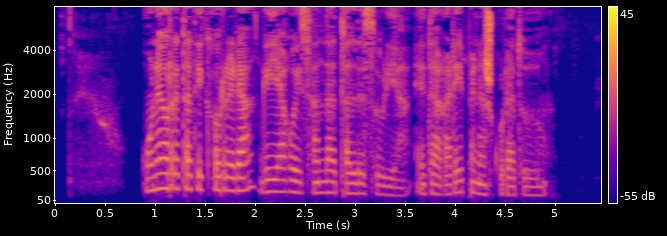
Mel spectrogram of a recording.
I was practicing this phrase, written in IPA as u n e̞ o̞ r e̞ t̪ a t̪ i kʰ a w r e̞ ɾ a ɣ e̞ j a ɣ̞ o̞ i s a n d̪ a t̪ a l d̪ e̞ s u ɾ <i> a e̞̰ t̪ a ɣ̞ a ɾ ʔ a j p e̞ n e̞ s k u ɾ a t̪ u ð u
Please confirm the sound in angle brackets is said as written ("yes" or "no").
yes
